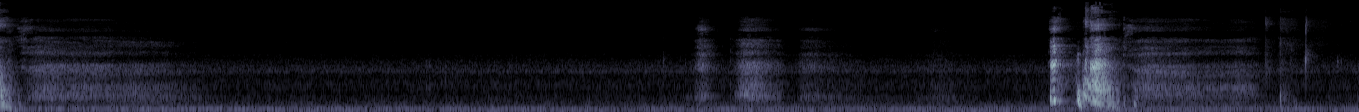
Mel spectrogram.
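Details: Sitting sick adult with a dripping runny nose: a long breathy intake, then soft snorting bursts and two sharp, deliberately held-back bursts; stifled sneezes.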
